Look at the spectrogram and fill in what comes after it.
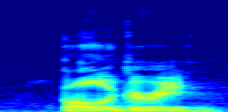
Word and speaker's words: Bulgari: Bulgari. The V is just a stylized U.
